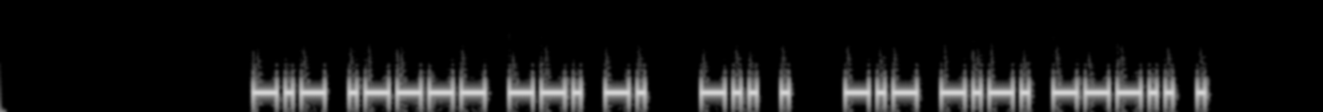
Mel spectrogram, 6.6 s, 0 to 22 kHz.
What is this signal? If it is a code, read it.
Morse code, heard as a keyed tone, about 30 wpm, 700 Hz. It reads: K1GN DE KC8E
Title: USA Callsign DE Callsign - 4 Characters - 30wpm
